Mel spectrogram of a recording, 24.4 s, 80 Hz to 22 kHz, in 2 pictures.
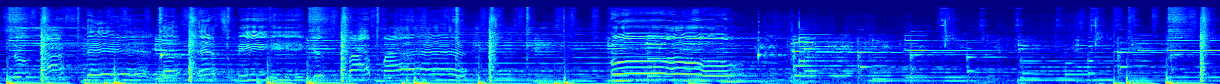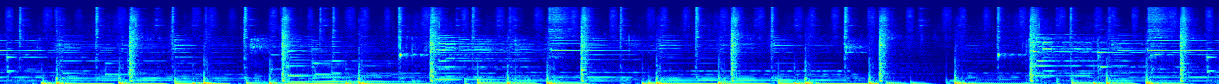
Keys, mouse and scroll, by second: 3.2 p, 3.9 click, 9.0 ctrl+d, 9.4 click, 10.7 s, 11.5-14.7 drag, 14.7-15.3 alt+scroll up 1, 15.6-17.9 drag, 17.9 Up, 19.3-19.8 scroll down 1, 19.8 click, 20.4 ctrl+d, 20.9-22.6 drag, 22.6 s, 23.9-24.3 drag.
